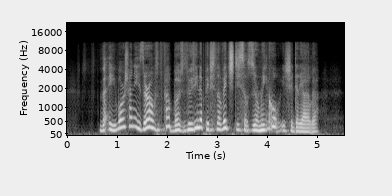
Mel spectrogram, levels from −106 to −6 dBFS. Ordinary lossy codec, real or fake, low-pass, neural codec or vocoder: none; fake; 10.8 kHz; codec, 16 kHz in and 24 kHz out, 0.4 kbps, LongCat-Audio-Codec, four codebook decoder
